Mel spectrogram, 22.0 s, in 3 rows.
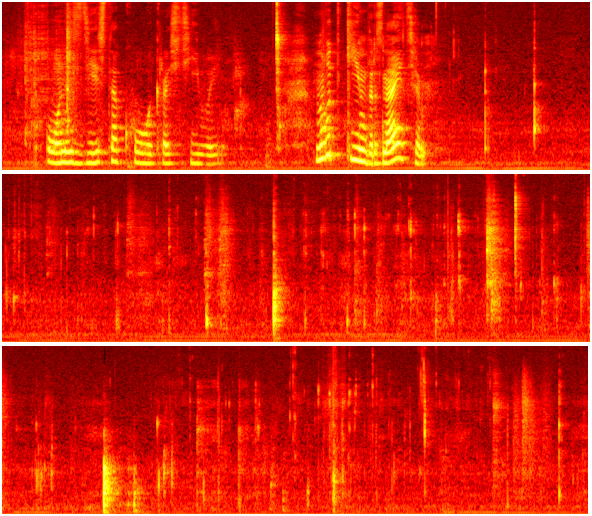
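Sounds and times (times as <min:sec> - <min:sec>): chewing with mouth clicks: 0:07.4 - 0:15.5, 0:16.6 - 0:22.0.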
